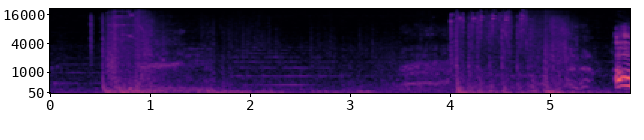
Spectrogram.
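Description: Sniper rifle shots ring out in the tactical video game Gears Tactics, with two loud bursts of gunfire separated by a quieter stretch of game ambience and a sharp hit at the end.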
